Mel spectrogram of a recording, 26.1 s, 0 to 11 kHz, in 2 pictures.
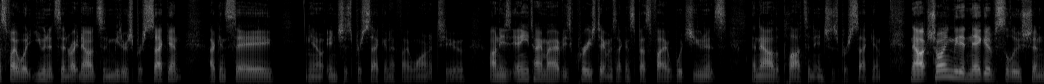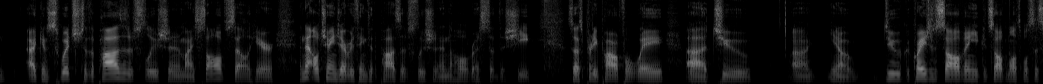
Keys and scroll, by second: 2.9-6.0 typing, 5.6 Right, 7.0 BackSpace.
